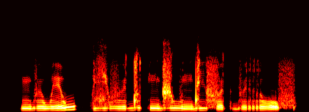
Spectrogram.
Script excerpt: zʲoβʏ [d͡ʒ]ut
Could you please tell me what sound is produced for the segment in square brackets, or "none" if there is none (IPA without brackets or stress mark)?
d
